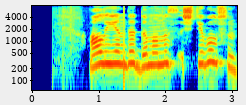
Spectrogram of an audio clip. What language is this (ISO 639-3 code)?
kaz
